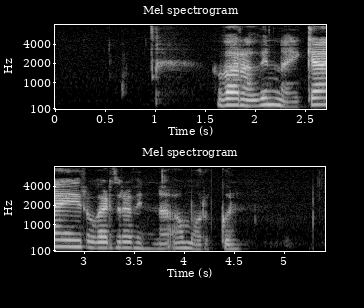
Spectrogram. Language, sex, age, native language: Icelandic, female, 40-49, Icelandic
